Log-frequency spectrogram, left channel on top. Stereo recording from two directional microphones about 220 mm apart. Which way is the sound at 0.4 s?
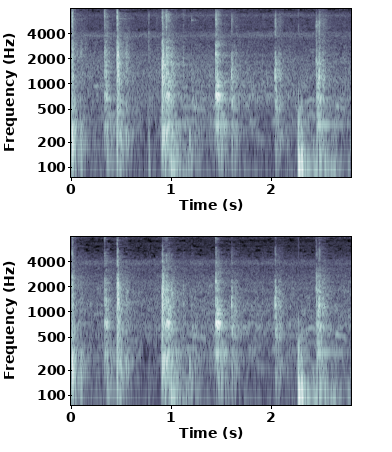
10° left (ahead or behind).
